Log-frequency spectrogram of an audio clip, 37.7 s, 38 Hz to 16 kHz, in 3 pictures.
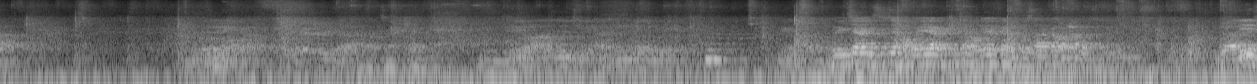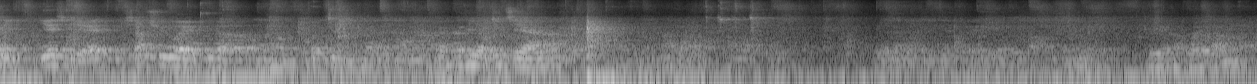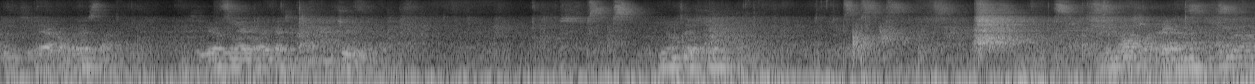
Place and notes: Fongshan, Kaohsiung - Artists and workers
鳳山區 (Fongshan), 高雄市 (Kaohsiung City), 中華民國, 18 May, 15:26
